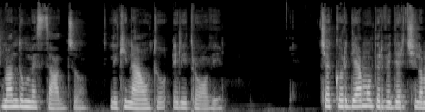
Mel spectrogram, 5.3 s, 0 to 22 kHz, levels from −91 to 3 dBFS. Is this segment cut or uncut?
cut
